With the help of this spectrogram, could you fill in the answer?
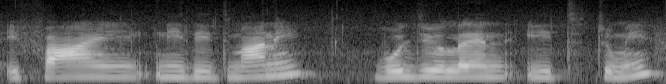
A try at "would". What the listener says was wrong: Okay, now be careful, very good, but be careful with the pronunciation of would, okay? We need to say that w sound, okay?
